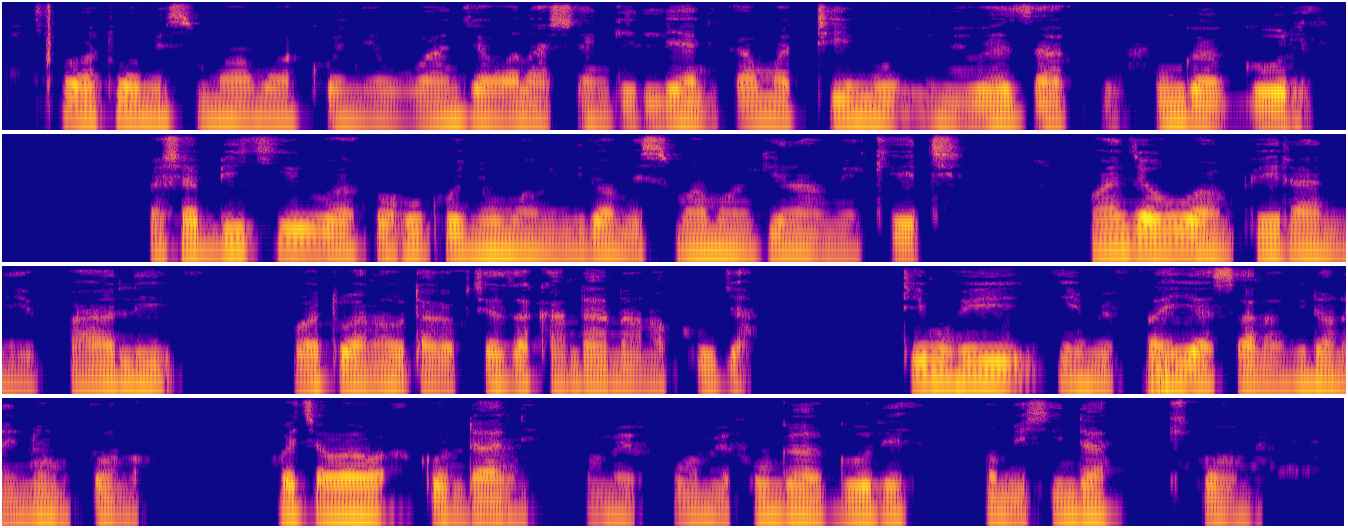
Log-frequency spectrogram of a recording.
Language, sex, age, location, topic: Swahili, female, 25-35, Wajir, government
